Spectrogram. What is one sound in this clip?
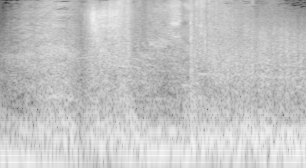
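A magic spell crackles and bursts with a loud rumble.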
